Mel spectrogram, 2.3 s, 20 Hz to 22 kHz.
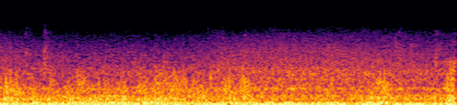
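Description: A boat engine runs at 2500 rpm, a loud, steady, unbroken drone mixed with wind buffeting the microphone, with no pauses and no talking.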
